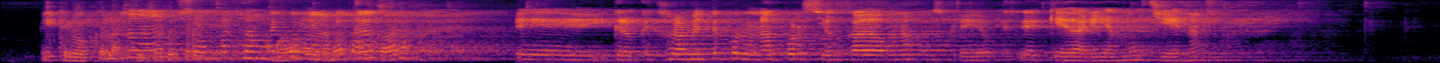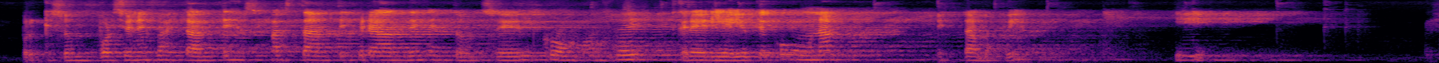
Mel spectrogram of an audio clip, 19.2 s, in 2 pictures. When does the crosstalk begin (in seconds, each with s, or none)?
0.8 s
